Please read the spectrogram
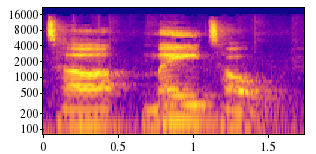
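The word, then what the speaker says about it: tomato: Thì chúng ta sẽ đọc là thờ mây thâu, thờ mây thâu, thờ mây thâu.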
